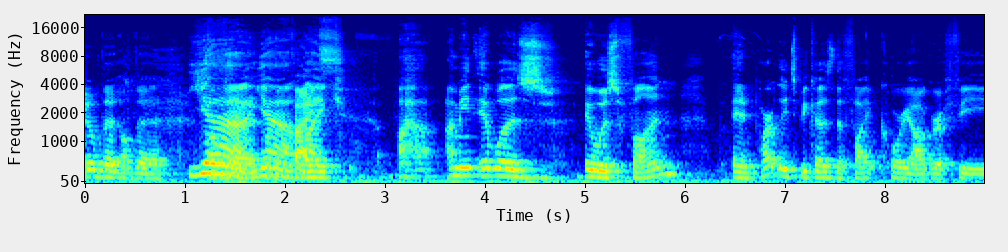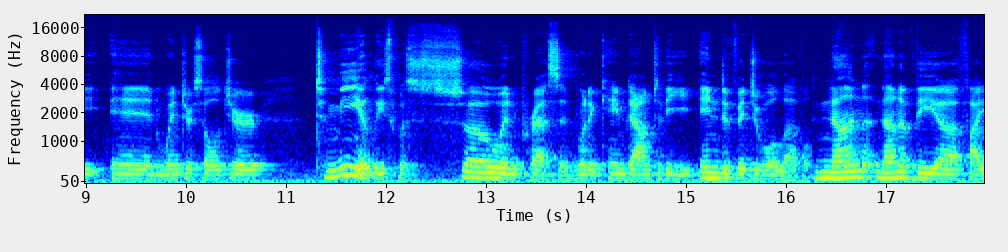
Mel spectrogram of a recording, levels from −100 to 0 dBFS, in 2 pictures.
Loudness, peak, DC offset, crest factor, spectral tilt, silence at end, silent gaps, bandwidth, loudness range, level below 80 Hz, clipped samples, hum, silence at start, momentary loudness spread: -41 LUFS; -20 dBFS; under 0.1%; 22 dB; -5.5 dB/octave; 0 s; none; over 20 kHz; 8 LU; -60 dBFS; under 0.1%; none; 0 s; 13 LU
